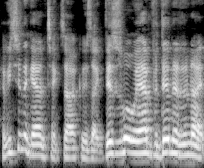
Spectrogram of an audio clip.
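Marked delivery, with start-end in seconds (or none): 1.3-2.6 loud, high, terrible put-on Italian accent. Imitating an Italian guy from TikTok for a listener, in a horrible Italian accent. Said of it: "It's a horrible Italian accent".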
